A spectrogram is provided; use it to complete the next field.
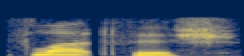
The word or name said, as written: flatfish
